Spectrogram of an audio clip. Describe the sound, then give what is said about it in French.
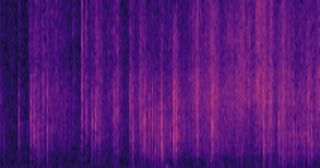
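Paper envelope of question cards for a game being pulled out and handled, with a steady crinkling and rustling of paper and several sharper crackles throughout. “Donc je vais sortir l'enveloppe.”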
